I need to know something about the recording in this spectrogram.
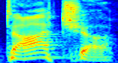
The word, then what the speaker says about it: Dacia: In Europe, there's a company called Dacia, I think is how you say it, D-A-C-I-A, that sells new vehicles that people have really loved.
